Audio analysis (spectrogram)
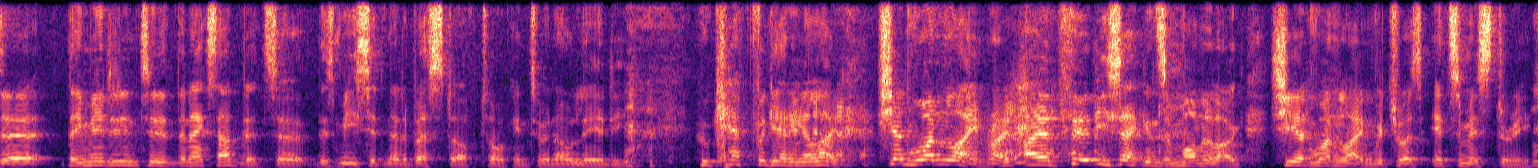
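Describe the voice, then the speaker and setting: A man with a Welsh accent, a singer guesting on a chat show, telling stories with lots of laughter. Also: medium pitch. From Wales. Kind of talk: anecdotal chat show storytelling.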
